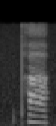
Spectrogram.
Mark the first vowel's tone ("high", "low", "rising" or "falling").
low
